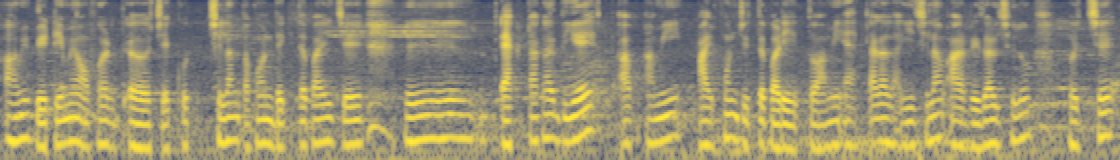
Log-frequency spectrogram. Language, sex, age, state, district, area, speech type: Bengali, male, 18-30, West Bengal, Paschim Bardhaman, urban, spontaneous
